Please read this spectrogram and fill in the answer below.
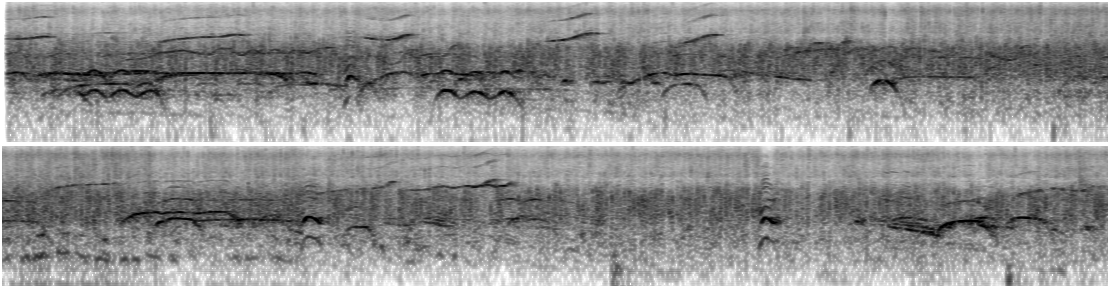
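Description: Applause from audience and performers, steady throughout, with cheers and whoops rising over the clapping.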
